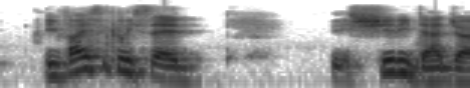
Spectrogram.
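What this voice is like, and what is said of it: Usual voice. Nothing is said of it.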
